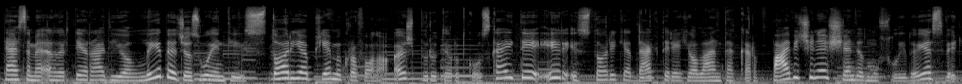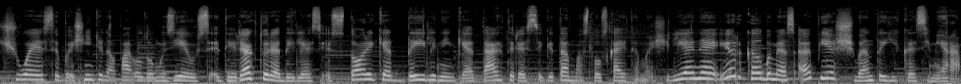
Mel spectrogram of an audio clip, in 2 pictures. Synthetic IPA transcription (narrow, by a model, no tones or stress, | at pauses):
t̪ʲæːsʲɛmʲɛʔɛlˠɛɾʲt̪ʲeːɾɑːd̪ʲɪjoːlˠɐɪd̪ɐd͡ʒʲɛzuɔjɛnʲt̪ʲiːɪst̪oːɾʲɪjɛpʲɾʲiɛmʲɪkɾoːfoːno̰ːʔɐʃbʲɪɾʊt̪ʲeɾʊt̪kɐʊskɐɪt̪ʲeːʔɪɾɪst̪oːɾʲɪkʲɛd̪ɑːkt̪ɐɾʲeːjoːlˠɑnt̪ɐkɐɾpɑːʋʲɪt͡ʃʲɪnʲeːʃʲɛnʲd̪ʲiɛnmuːsuːlˠɐɪd̪oːjɛsʲʋʲɛt͡ʃʲuɔjɛsʲɪbɐʒʲnʲiːt̪ʲɪnʲoːpɑːʋʲɛlˠd̪oːmʊzʲeɛjʊsd̪ʲɪɾʲæːkt̪oːɾʲɛd̪ɐɪlʲeːsʲɪ̰st̪oːɾʲɪkʲɛd̪ɐɪlʲɪnʲɪŋʲkʲeːd̪ɑːkt̪ɐɾʲeːsʲɪɡʲɪt̪ɐmɐslˠɐʊskɐɪt̪ʲɛ̰mɐ̰ʒʲɪlʲiɛnʲɛʔɪɾkɐlˠbɐmʲeːsɐpʲiɛʃʲʋʲɛnt̪ɐjiːkɐzʲɪmʲiɛɾɑ̰ː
